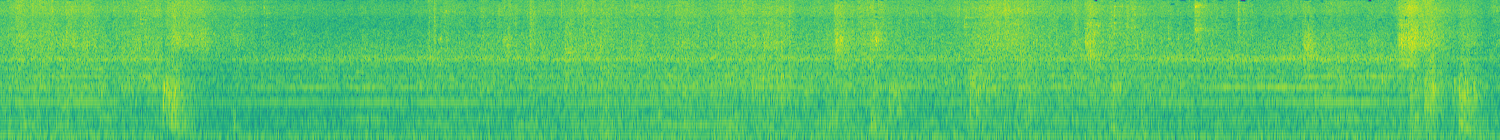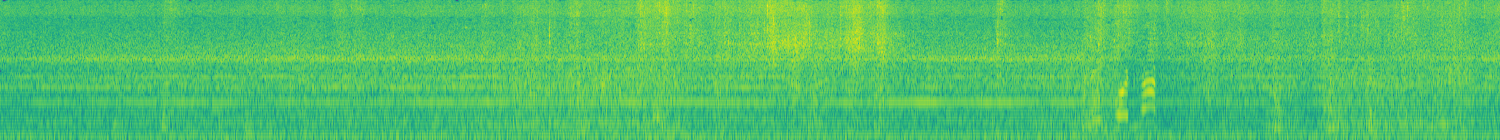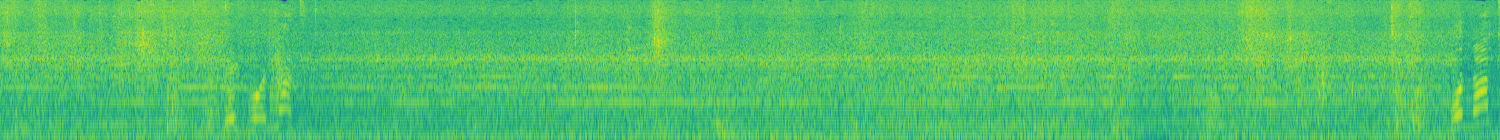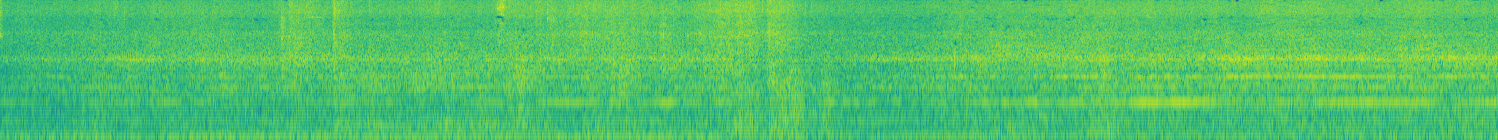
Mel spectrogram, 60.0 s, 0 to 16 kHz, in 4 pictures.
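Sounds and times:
constant high whine: 0.0s - 59.9s
excavator engine rumble: 0.0s - 59.9s.

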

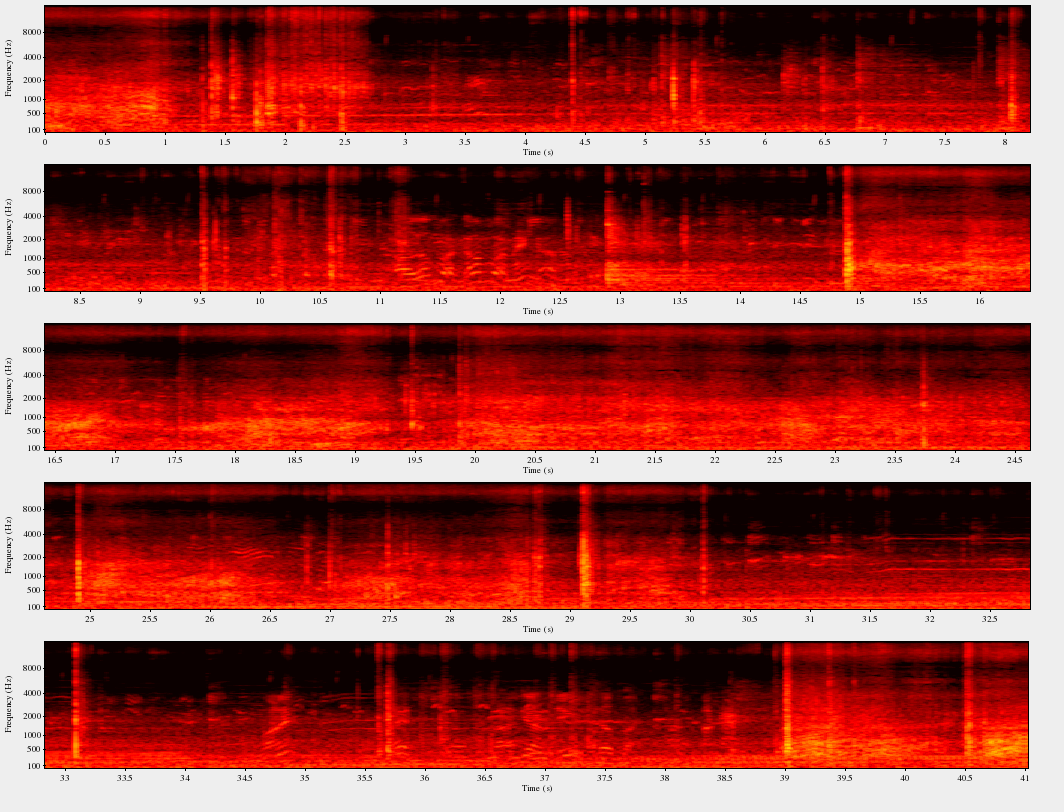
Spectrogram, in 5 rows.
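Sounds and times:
skateboard clacking on concrete: 0.0s - 3.6s, 4.2s - 11.4s, 12.5s - 30.3s, 33.0s - 33.4s, 35.4s - 37.5s, 38.9s - 41.0s
skateboard wheels rolling on concrete: 0.0s - 41.0s.

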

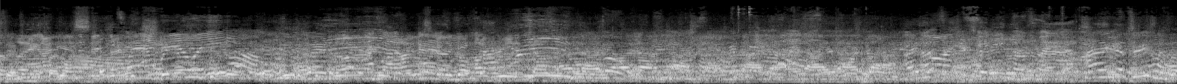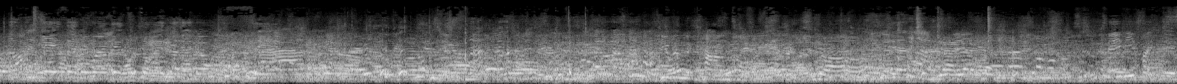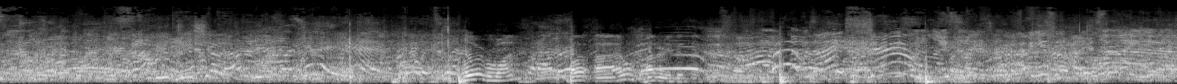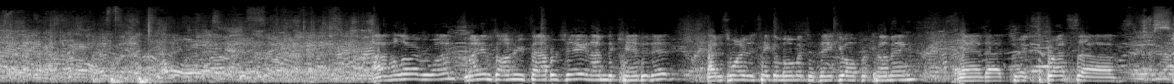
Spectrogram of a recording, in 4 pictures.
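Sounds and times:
crowd chatter: 0.0s - 47.0s.

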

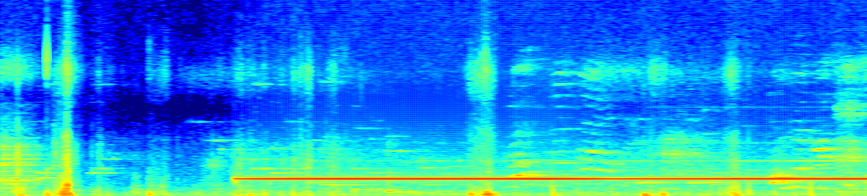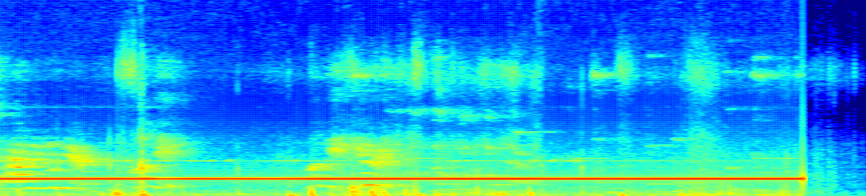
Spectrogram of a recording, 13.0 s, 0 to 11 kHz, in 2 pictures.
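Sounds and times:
long steady test tone beep: 1.8s - 12.6s.

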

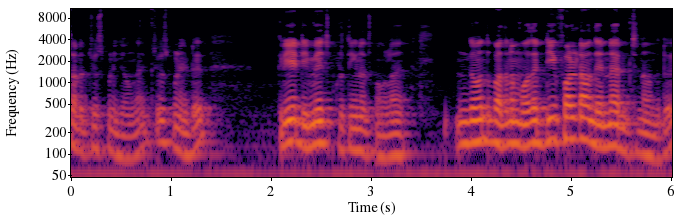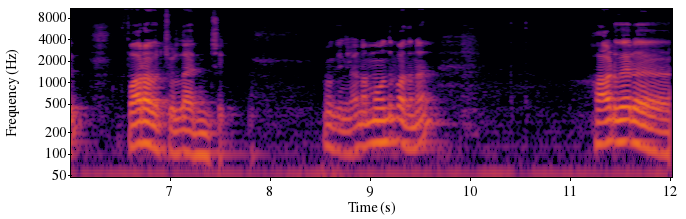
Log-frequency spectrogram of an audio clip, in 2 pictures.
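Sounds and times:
man speaking: 8.6s - 9.8s, 11.3s - 12.0s
faint computer mouse click: 9.4s - 10.7s.

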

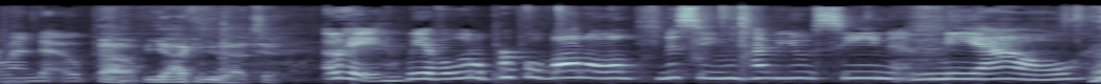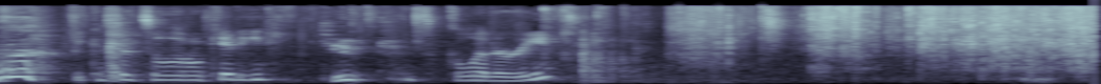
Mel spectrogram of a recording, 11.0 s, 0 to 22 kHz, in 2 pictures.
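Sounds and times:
tissue paper crinkling: 8.9s - 11.0s.

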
